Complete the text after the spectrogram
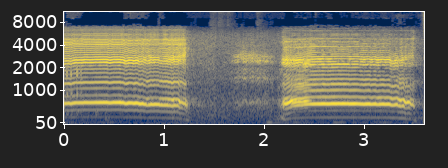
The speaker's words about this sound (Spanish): ¿Quién no reconoce el balido de una oveja iraní en el celo bajo las gélidas noches de invierno?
